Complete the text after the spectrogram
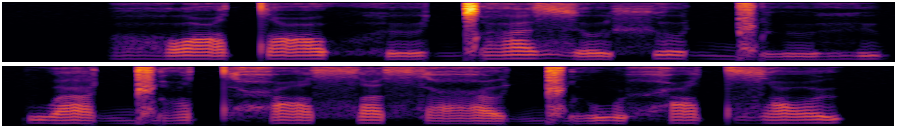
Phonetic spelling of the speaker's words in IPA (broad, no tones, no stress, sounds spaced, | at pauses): ɦ ɔ tˤ ʉ w h ʏ ɡ͡ǀ a z ɵ ʃ ɵ ɡ͡ǁ ʉ ɦ y p w a ɡ͡ǁ y tˤ ħ e sˤ i s ʕ ə ɡ͡ǁ ɵ w ħ i tˤ zˤ ʉ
